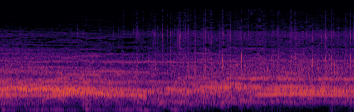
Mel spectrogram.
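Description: A large crowd cheering and shouting, many voices at once, with a few long drawn-out shouts standing out in the second half.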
